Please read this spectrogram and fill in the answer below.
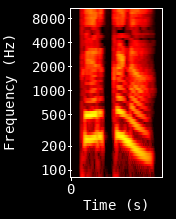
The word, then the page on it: ಪೆರ್ಕಣ: perkaṇa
